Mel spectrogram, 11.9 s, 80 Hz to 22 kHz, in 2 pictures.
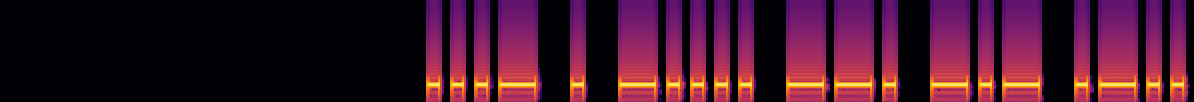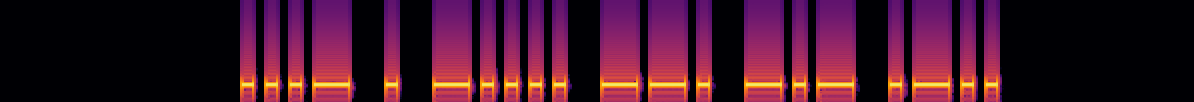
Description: Morse code, heard as a keyed tone, about 21 wpm, 700 Hz. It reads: VE6GKL VE6GKL
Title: DXCC-100 Call Signs - 6 Characters - Repeated 2x - 20wpm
